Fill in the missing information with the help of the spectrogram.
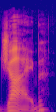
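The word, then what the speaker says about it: gibe: It is spelled g i e or you can replace the g with a j. So these last few words could be pronounced g or j but they were only spelled with a g. But this one is spelled with a g or a j and is only j verb from um 1567.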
